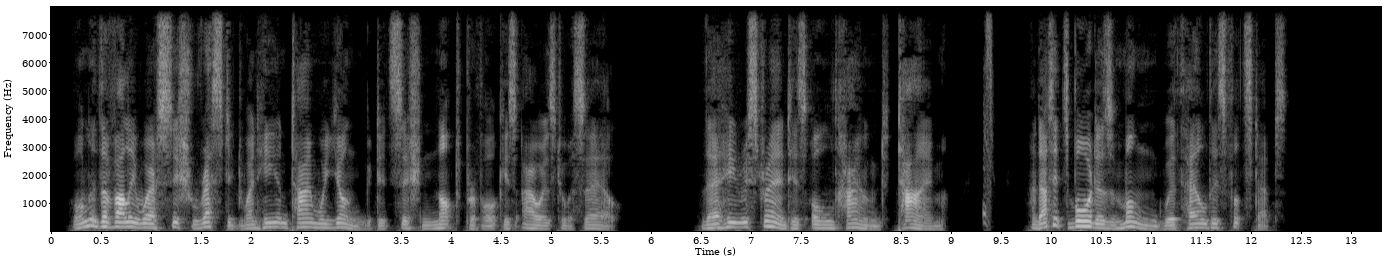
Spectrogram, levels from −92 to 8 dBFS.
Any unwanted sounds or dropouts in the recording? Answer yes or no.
yes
